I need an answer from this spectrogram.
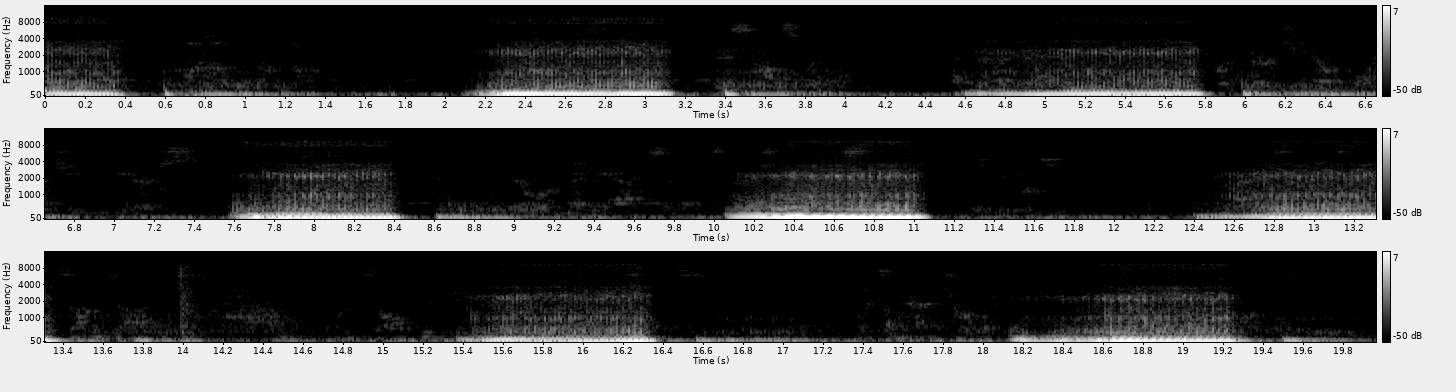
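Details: Dog asleep, snoring steadily in a quiet room: deep, rumbling, rattling inhales repeat roughly every two and a half seconds, alternating with quieter wheezy outbreaths, a slow even rhythm throughout.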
